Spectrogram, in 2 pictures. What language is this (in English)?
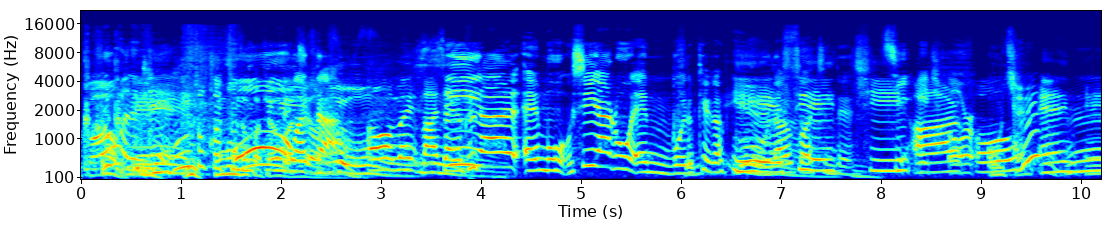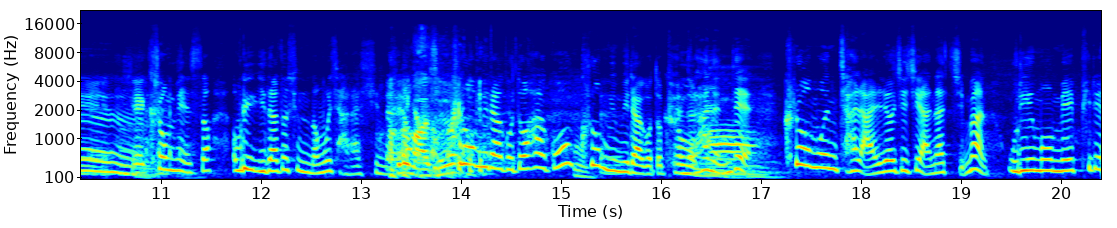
Korean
